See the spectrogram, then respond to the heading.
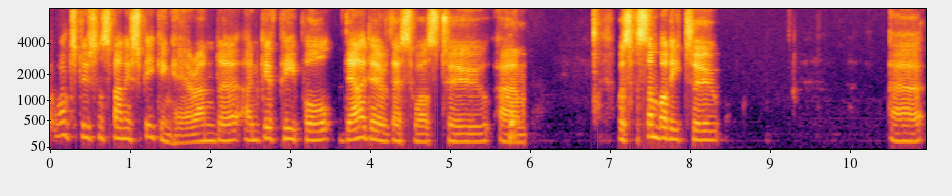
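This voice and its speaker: A man running a class over a video call speaks, unhurried and full of ums. His pitch sits in the middle, and his pace is very slow. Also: fairly bright tone. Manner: slow, hesitant, filler-heavy. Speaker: teacher. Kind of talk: online class.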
